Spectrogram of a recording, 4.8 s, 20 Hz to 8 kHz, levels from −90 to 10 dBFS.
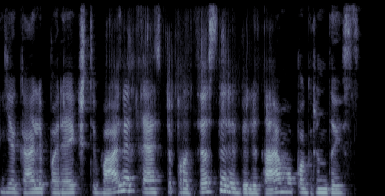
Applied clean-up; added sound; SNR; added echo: neural mask model Resemble Enhance denoiser.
